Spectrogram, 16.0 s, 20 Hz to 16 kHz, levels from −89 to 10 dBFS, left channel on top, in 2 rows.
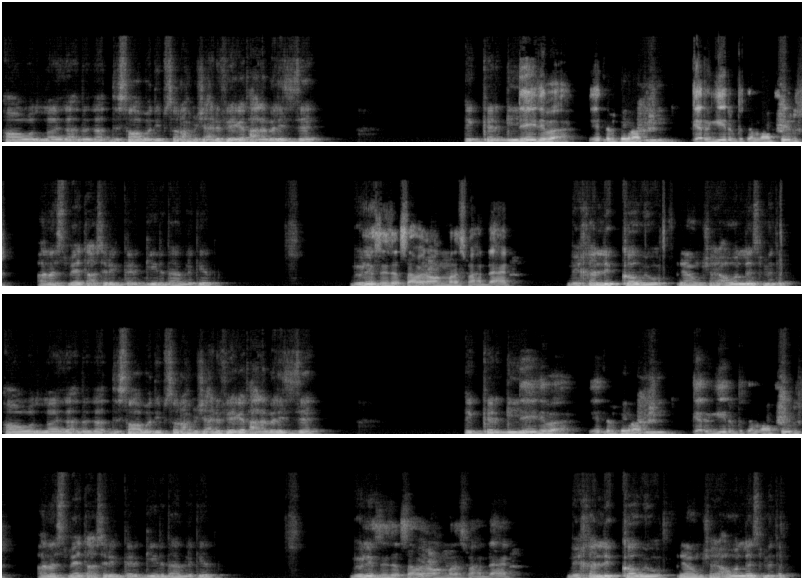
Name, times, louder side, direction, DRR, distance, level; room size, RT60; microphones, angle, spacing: voice 1, 0.0-3.2 4.6-5.3 6.2-6.6 7.8-7.9 8.4-10.2 11.5-12.3 13.7-15.8, left 1 dB, 5° left, 1.0 m, -25 dB
voice 2, 5.2-6.4 6.9-8.0 11.6-13.1, left 6 dB, 80° left, 0.5 m, -26 dB
5.4 x 4.0 x 4.9 m
head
